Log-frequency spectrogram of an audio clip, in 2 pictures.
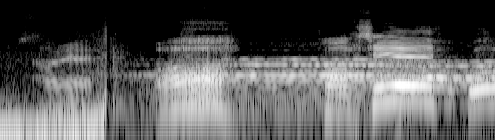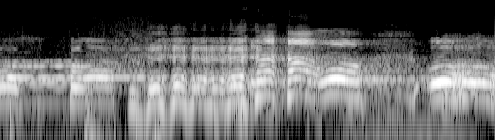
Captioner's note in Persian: خنده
